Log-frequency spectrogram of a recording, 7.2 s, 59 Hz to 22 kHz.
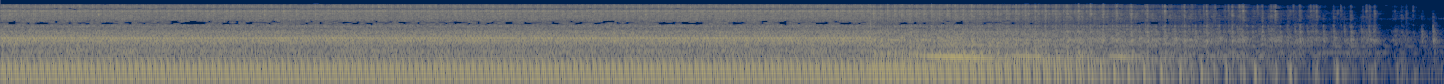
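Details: Honda EG2200X generator, early-to-mid 1990s, no load, after carburetor cleaning with low-speed mixture screw reset to 1.5 turns out: steady hum with a slightly lumpy, uneven beat before winding down; air cleaner ruled out as a restriction.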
